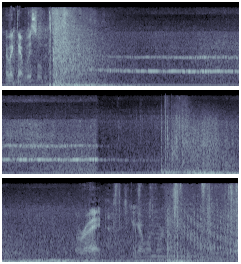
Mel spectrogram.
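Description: Explosions boom and rumble.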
